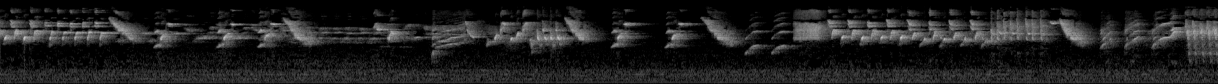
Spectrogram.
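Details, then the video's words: Goldfinch in sustained song: rapid, varied chirps, sweeping slurred notes and liquid twitters run almost continuously for twelve seconds, with short dips in loudness between bursts. "Goldfinch bird singing the best sounds (chirping)Щегол поет / Τραγούδι καρδερίναςGoldfinch sjunger"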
